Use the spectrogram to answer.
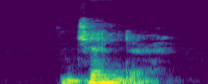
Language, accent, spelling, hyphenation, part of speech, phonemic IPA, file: English, Southern England, gender, gen‧der, noun / verb / adjective, /ˈd͡ʒɛndə/, LL-Q1860 (eng)-gender.wav
- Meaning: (noun) 1. Class; kind 2. Sex (a category, either male or female, into which sexually-reproducing organisms are divided on the basis of their reproductive roles in their species)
